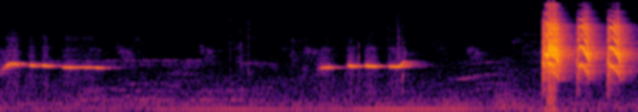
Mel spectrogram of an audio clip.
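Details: Pet parrot, angry and molting, gives two short level whistled notes, then a pause, then three loud harsh raspy squawks in quick succession at the end, indoors and otherwise quiet.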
